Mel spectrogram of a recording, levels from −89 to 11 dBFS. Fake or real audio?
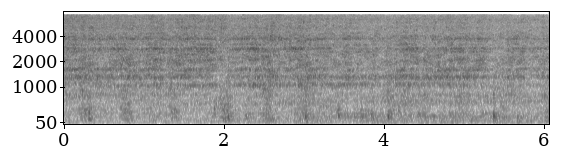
real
